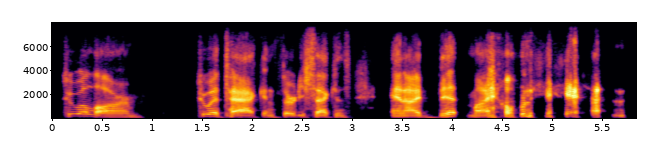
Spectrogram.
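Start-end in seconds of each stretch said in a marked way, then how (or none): 3.9-5.7 slow down as the laugh takes over; amused at your own silliness. Real, not acted. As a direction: laugh through the punchline. Laughing at own embarrassing story.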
